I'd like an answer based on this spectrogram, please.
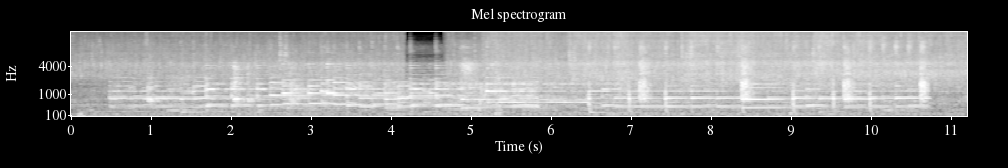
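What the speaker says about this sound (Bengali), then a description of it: "মাংসটা মনে হচ্ছে আর একটু নাড়াচাড়া করতে হবে" Chicken with chickpea lentils frying in a pan, a constant crackling sizzle with repeated clinks and scrapes of a utensil as it is stirred, fairly close and without talk.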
